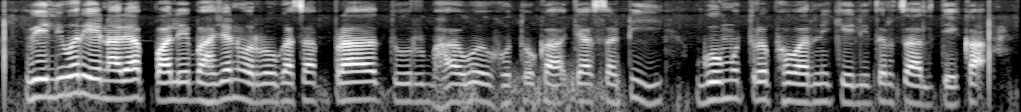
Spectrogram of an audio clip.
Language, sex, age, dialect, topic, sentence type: Marathi, male, 51-55, Northern Konkan, agriculture, question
